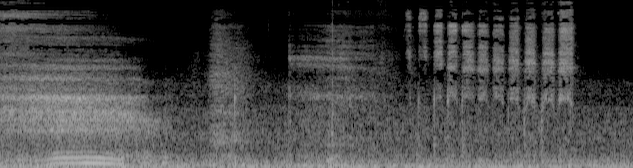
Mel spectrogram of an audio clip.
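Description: A person briefly hums or groans with a breathy exhale, breathes out again, then a quick run of light clicks follows near the end.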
